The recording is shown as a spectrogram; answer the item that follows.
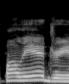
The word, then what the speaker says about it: polyandry: It's the polyandry." And I'm like, "I think you said it wrong." And he's like, "No, I said it right. It's polyandry."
